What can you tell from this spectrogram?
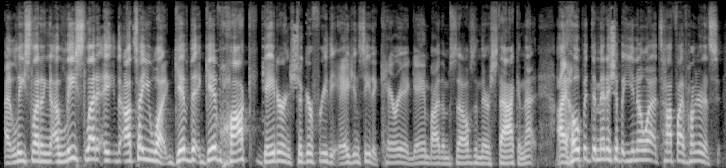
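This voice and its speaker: Brief: male podcast guest, fast and bright, rambling delivery, dry close sound. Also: high voice, no room sound. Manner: rambling, repeats words as he talks. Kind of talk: casual podcast chat.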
